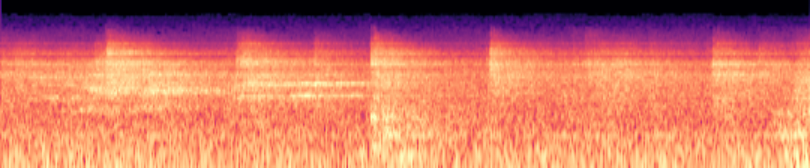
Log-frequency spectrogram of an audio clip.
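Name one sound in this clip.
A hockey puck clacks off sticks.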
